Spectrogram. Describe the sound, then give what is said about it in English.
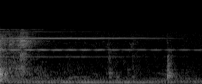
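A telephone rings in an apartment with a steady, high-pitched electronic tone that holds throughout, fairly quiet, accompanied by a few soft clicks and knocks in the background, with no one speaking. “The phone was ringing as I stepped into my apartment.”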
